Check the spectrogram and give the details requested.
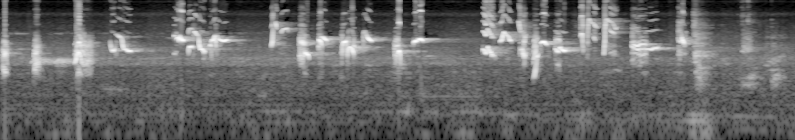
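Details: Greater green leafbird song for training cage birds, crammed with varied phrases: dense bursts of quick whistles, chips and squeaky slurs in rapid clusters, separated by short pauses.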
